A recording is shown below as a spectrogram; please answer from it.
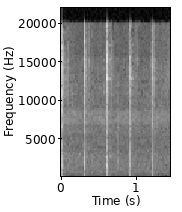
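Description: Four evenly spaced knocks on a hollow, fungus-colonized tree trunk in a forest give short, drum-like dull thuds with a low body and almost no ring. The drum-like tone shows where fungal spawn has spread inside the dead broadleaf trunk, and an edible mushroom is found growing on it.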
